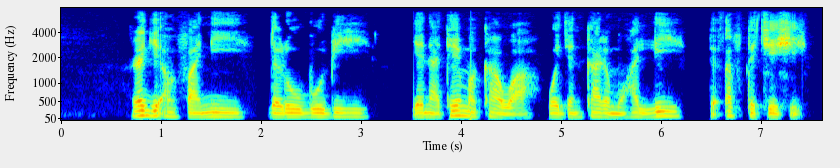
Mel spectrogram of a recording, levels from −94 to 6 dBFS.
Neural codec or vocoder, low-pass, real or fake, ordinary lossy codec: none; 7.2 kHz; real; none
